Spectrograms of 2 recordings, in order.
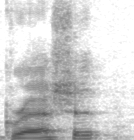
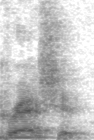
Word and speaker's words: Gratiot: pronounce it, and you tell me how you pronounce it. Is it Point Gratiot? Yes, it is Point Gratiot.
